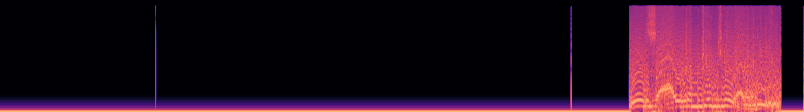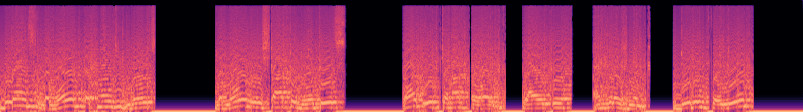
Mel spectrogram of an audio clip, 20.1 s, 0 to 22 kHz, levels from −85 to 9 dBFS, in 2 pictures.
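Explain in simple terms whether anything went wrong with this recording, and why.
Something went wrong. The 8-bit samples were likely read with signed and unsigned mixed up, so the top bit of every sample is flipped. Each time the speech crosses silence it jumps across the full range, giving loud, harsh distortion for all 20 seconds, with quiet moments blaring like loud ones.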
